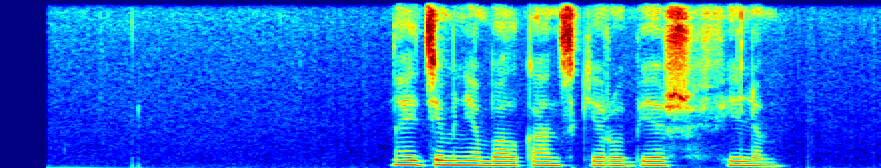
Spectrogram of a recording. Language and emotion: Russian, neutral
